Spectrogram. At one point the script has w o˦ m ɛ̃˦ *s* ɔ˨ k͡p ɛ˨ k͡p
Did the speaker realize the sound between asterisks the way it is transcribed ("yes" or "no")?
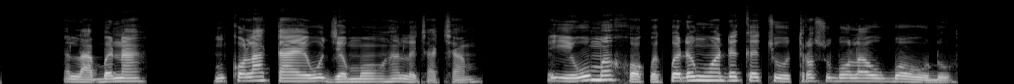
no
